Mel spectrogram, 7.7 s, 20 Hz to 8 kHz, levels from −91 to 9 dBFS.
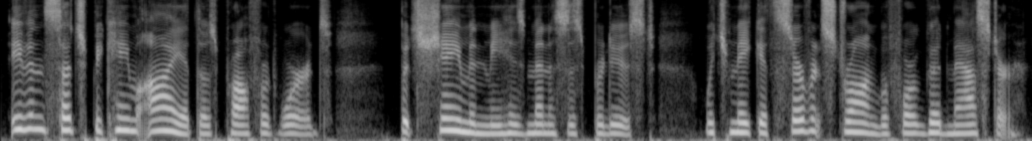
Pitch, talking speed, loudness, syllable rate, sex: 200 Hz, 170 wpm, -18 LUFS, 5.7 syllables/s, female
